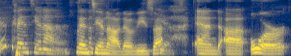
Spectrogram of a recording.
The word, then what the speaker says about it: pensionado: Pensionado.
